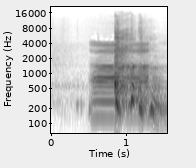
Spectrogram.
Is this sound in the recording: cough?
yes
